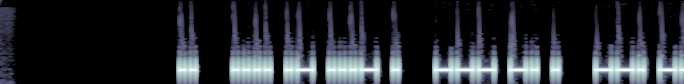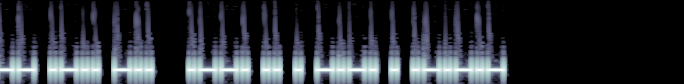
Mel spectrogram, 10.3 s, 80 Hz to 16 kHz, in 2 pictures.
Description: Morse code, heard as a keyed tone, about 32 wpm, 700 Hz. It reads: I HAVE ONE GOLD PIECE.
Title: Sentences from Top 1000 Words - Review Part 3 - 30wpm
